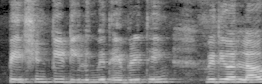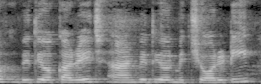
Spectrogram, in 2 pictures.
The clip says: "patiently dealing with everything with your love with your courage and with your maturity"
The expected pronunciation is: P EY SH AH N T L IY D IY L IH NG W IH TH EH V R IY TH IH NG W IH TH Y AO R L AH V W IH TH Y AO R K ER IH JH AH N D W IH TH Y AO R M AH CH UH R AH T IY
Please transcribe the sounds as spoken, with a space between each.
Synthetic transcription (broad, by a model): P EY SH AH N T L IY D IY L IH NG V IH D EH V R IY T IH NG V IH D Y AO R L AH V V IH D Y AO R K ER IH JH AH N D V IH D Y AO R M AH CH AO R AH T IY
